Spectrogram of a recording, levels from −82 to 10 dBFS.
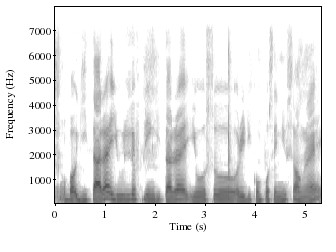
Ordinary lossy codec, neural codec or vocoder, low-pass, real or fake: none; none; 7.2 kHz; real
